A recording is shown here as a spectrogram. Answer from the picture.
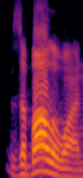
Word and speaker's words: Zebulun: how do we know because it's pronounced zabalawan right and this is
